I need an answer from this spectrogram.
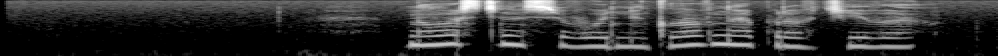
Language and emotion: Russian, sad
